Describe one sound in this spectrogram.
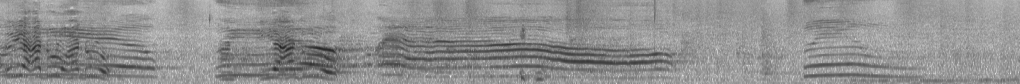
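A woman speaks close by in a bright, sing-song voice.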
